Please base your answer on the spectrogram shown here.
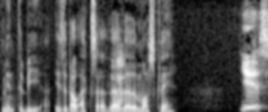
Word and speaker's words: Al-Aqsa: Is it Al-Aqsa, the mosque there? Yes. It's AQSA. How do you spell it?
